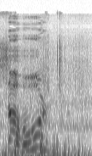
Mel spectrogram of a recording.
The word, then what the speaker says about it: Sahur: Zahor is a Tibetan mispronunciation of Sahur, and that is Mount Halesha, where the two spent 3 months in a cave.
